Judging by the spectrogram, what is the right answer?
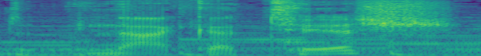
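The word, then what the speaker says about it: Natchitoches: Let's head down to the Louisiana Bayou to visit Nacatish. Pronounced Nakatish, it's the oldest permanent settlement in the entire Louisiana Purchase territory.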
